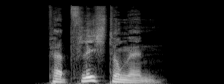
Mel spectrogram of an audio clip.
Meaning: plural of Verpflichtung
- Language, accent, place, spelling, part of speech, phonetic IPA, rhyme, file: German, Germany, Berlin, Verpflichtungen, noun, [fɛɐ̯ˈp͡flɪçtʊŋən], -ɪçtʊŋən, De-Verpflichtungen.ogg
